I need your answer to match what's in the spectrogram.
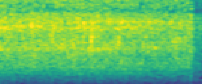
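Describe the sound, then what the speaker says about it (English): Wine hits a hot pan of softened shallots and sizzles loudly in a steady hiss that cuts off abruptly near the end. "Once our shallots are softened, we can go in with the wine, and then we're gonna let that reduce."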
